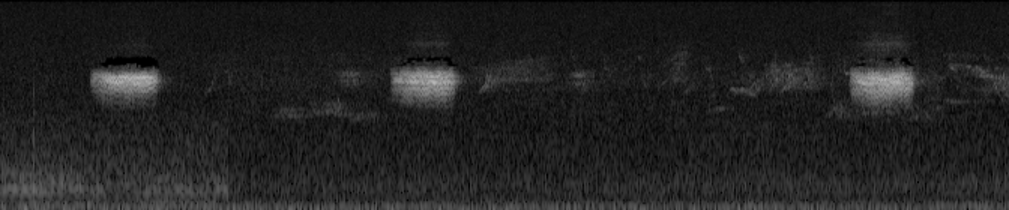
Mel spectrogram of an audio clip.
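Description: Three loud, high-pitched single-note bird calls, each about half a second long and a few seconds apart, with faint twittering of other birds between them.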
